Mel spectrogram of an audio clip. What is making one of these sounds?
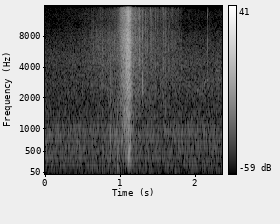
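A flying disc thuds onto the ground.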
